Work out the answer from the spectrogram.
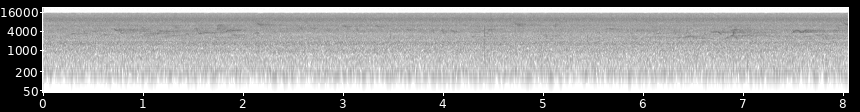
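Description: Steady outdoor background hiss with faint, short bird chirps scattered through it.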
